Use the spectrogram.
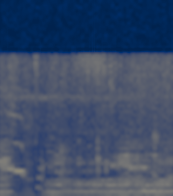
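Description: Healthy pigs on a small backyard farm grunt and snuffle steadily in a pen, a continuous close murmur of low oinks with no talk.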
